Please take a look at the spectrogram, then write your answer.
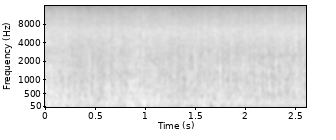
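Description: Steady dense patter of freezing rain and sleet falling on surfaces nearby, a constant hiss with small ticking drops throughout.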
